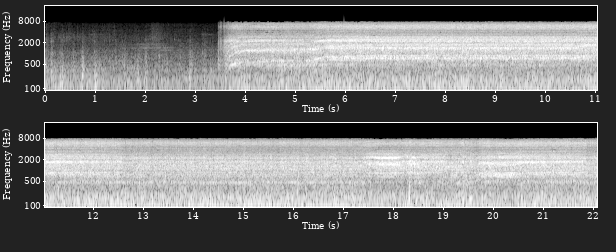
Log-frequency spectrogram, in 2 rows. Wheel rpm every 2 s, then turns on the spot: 0, 20, 160, 210, 210, 220, 230, 240, 230, 220, 230.
none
